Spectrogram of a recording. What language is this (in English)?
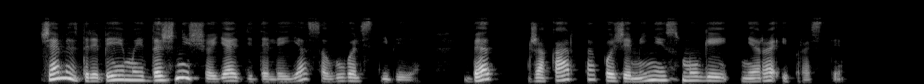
Lithuanian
